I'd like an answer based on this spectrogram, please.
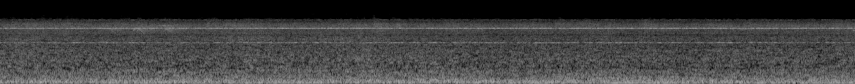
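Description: Steady outdoor background noise: an even rushing hiss with a thin, steady high-pitched whine over it, and no distinct calls or knocks.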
